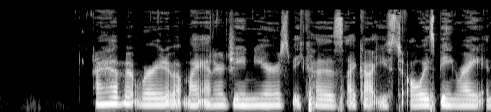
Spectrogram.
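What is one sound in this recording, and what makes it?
A woman speaks close by in a clear, steady voice.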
